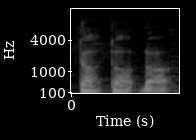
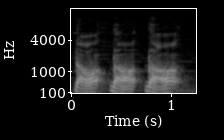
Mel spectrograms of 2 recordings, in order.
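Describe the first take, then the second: First: It is said in the speaker's normal accent. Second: It is said in a southern accent.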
